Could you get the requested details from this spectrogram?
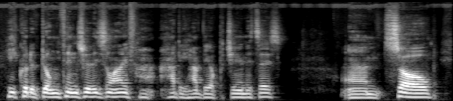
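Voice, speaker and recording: The speaker uses a northern English accent, a dark, mellow tone, fairly even intonation and a fairly quick pace. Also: man. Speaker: novelist. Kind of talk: podcast interview. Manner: hesitant, many fillers.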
